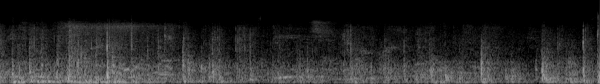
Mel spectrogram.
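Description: Children's feet running and thudding on a stage floor, many quick irregular steps, over a low murmur of voices.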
